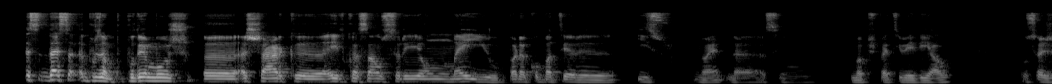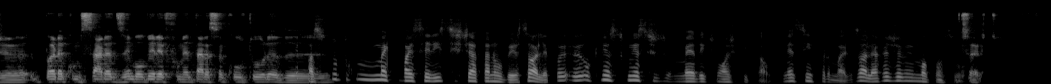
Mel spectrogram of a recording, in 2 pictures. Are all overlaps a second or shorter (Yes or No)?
Yes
